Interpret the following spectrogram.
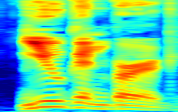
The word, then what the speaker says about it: Jugenburg: are perfect thank you the J is not only silent but it's a different letter uh yes yes all right so uh Dr hugenberg uh first of all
